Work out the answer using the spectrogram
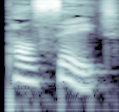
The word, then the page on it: pulsate: anglais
